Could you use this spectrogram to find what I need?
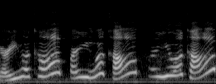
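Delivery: acted-out, very high screaming, climbing in pitch. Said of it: "running around a chat room screaming".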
